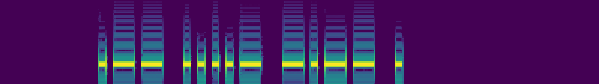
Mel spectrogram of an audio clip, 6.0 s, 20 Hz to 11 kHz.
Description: Morse code, heard as a keyed tone, about 17 wpm, 700 Hz. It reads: W4YE
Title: Call Signs Repeated 2x - 17wpm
